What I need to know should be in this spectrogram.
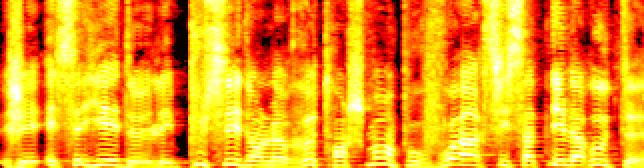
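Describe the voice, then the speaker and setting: A man's voice at a very slow pace with ordinary pitch variation, on a very clean recording with a silent background. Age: 70s. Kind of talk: testimony. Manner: hesitant with frequent fillers.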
